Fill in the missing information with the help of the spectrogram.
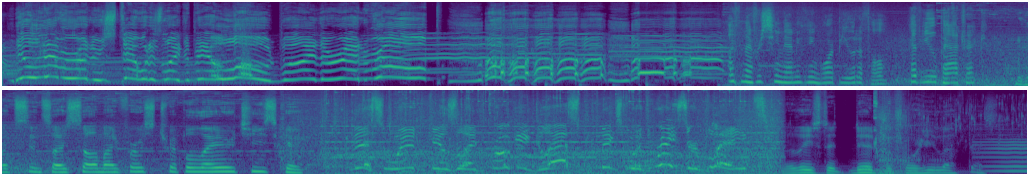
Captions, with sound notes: You’ll never understand what it’s like to be alone behind the red rope! [crying] I've never seen anything more beautiful, Have you, Patrick? Not since I saw my first triple layer cheesecake. This wind feels like broken glass mixed with razor blades. At least it did before you left us.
